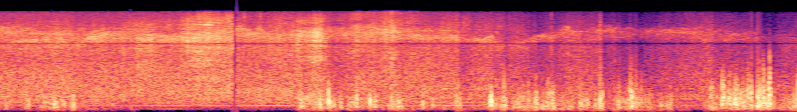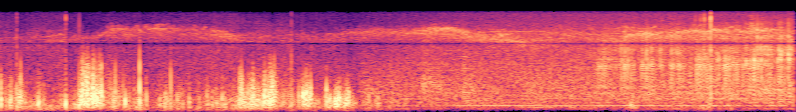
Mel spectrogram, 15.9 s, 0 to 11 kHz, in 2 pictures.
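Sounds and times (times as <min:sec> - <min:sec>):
wind noise: 0:00.0 - 0:01.0, 0:03.0 - 0:12.0, 0:14.0 - 0:15.9
steady mechanical hum: 0:00.0 - 0:15.9.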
